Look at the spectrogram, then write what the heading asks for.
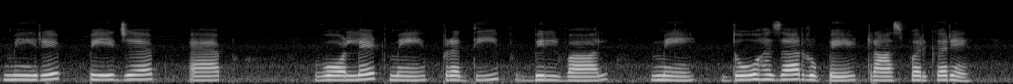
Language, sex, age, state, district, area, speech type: Hindi, female, 45-60, Rajasthan, Jaipur, urban, read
